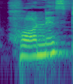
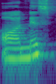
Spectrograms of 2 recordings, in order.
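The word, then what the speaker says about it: honest: लेकिन क्या होता है, ये एच साइलेंट हो जाता है. तो एग्जाम्पल कैसे, हॉनेस्ट नहीं होगा, ऑनेस्ट होगा.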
